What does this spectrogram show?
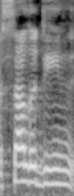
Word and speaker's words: Saladin: Yusuf IBN Ayub commonly known as salahuddin or Saladin if you use the English pronunciation was the founder of the ayuba dynasty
